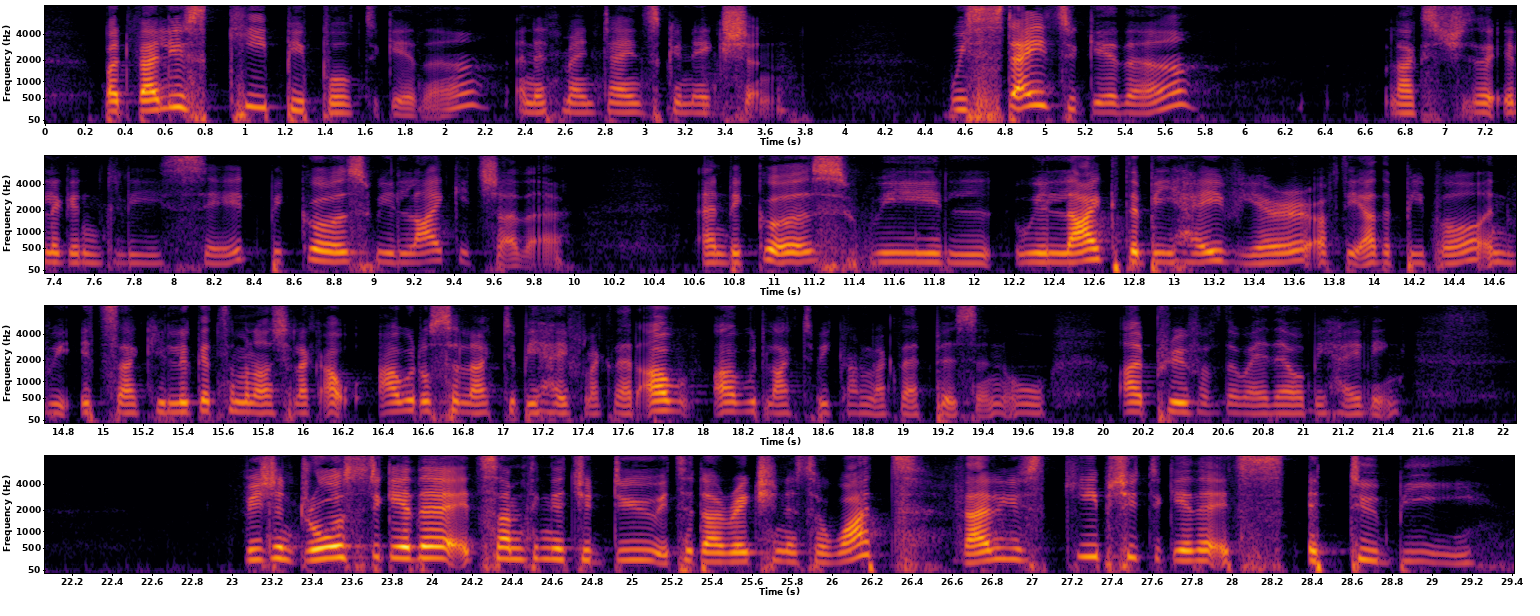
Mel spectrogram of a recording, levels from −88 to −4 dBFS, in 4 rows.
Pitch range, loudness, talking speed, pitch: 180-220 Hz, -28 LUFS, 195 wpm, 195 Hz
